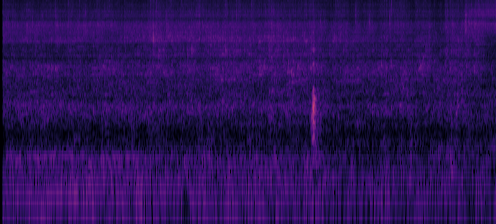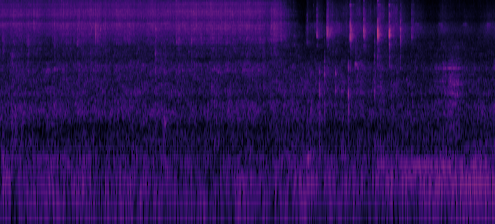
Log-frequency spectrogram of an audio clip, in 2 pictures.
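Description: Steady hiss of a thin jet of water spraying onto grass and pavement. One sharp click cuts through about four and a half seconds in, and a quick run of five or six clicks comes near the end.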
